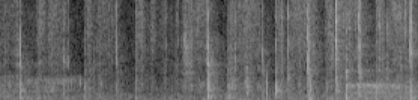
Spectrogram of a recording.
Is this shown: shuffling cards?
yes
